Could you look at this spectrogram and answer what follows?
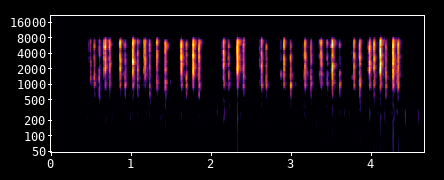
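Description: Fingers type quick bursts on a computer keyboard to enter a Windows 10 folder name, with crisp, close key clicks in uneven runs and short pauses.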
